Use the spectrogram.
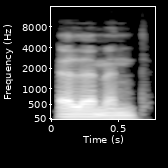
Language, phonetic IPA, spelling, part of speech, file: Polish, [ɛˈlɛ̃mɛ̃nt], element, noun, Pl-element.ogg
